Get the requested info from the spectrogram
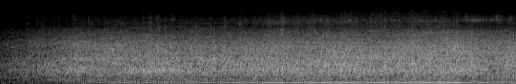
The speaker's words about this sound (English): That's one of the model freight trains rolling through a tiny town in the club's main room. There are miniature buildings, trees, rocks, bridges, billboards, and many other created bits of scenery.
